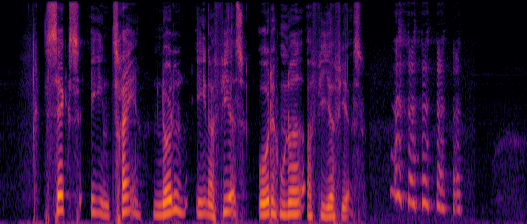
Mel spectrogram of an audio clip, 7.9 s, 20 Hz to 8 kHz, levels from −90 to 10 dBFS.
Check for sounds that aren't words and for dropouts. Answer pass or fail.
fail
